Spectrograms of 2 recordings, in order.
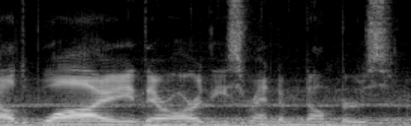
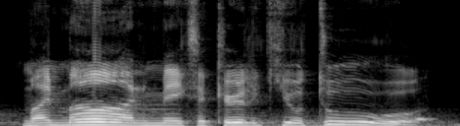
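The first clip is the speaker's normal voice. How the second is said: put-on sudden, slow, higher-pitched Jamaican accent. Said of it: "Suddenly he turned Jamaican".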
